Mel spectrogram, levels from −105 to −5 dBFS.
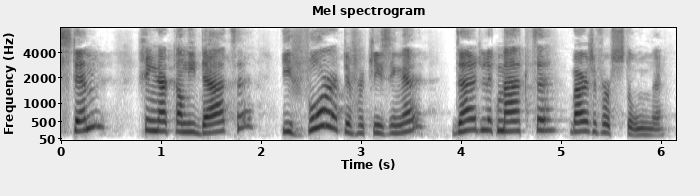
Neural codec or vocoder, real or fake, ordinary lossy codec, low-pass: codec, 16 kHz, 2 kbps, FreqCodec, larger model; fake; none; none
